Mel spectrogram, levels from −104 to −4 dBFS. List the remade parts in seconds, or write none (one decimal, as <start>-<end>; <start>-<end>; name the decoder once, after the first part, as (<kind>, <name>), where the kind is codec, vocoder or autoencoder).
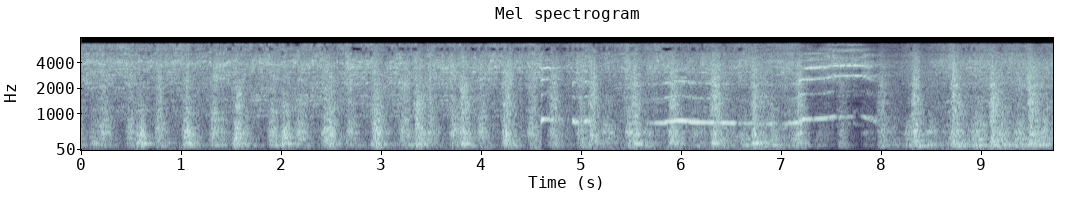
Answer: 6.8-8.2 (autoencoder, DAC-VAE)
